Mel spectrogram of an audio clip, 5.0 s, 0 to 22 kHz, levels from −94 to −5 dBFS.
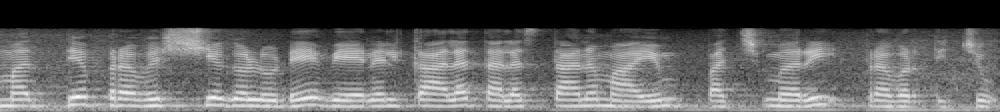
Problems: constant background noise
